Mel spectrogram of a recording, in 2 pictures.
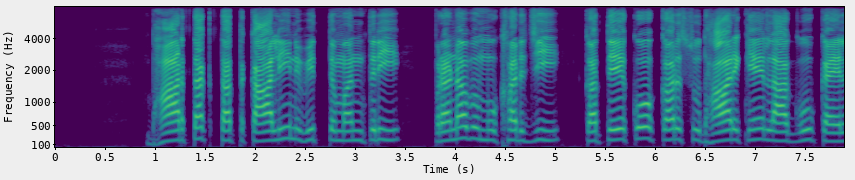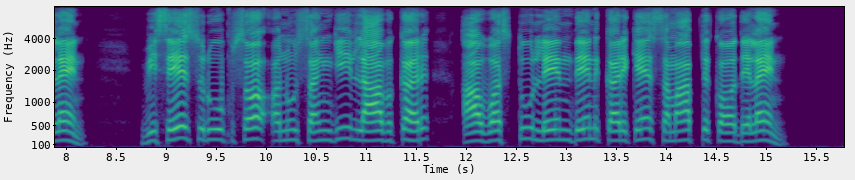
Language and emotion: Maithili, neutral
